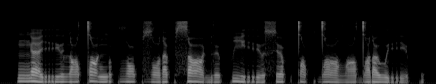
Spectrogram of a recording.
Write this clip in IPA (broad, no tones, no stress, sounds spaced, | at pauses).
ŋ æ rʲ ɯ l ø tˤ i ŋ u p ðˤ o p zˤ y ɾ æ p s ɑ ɡ ø p i rʲ o s ø p tˤ ø p dˤ e ðˤ i dˤ ɯ ɾ u rʲ ø p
